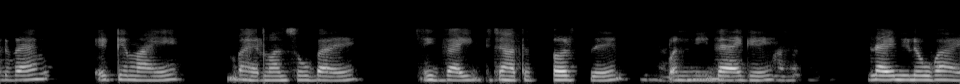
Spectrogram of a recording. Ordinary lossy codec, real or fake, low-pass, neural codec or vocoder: AAC, 32 kbps; fake; 5.4 kHz; codec, 16 kHz, 2 kbps, X-Codec, HuBERT features, trained on general audio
